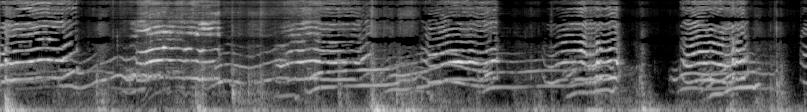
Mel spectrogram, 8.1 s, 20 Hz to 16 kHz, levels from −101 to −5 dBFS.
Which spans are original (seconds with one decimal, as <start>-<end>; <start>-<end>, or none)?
0.0-1.1; 3.2-8.1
